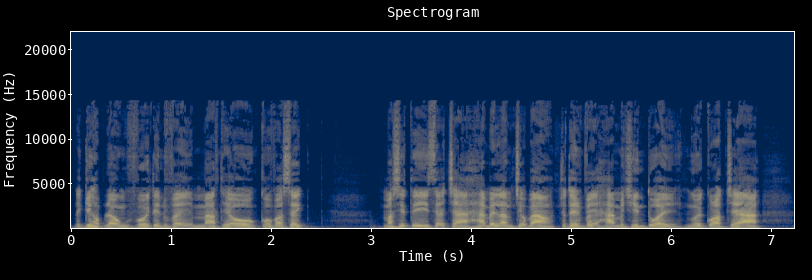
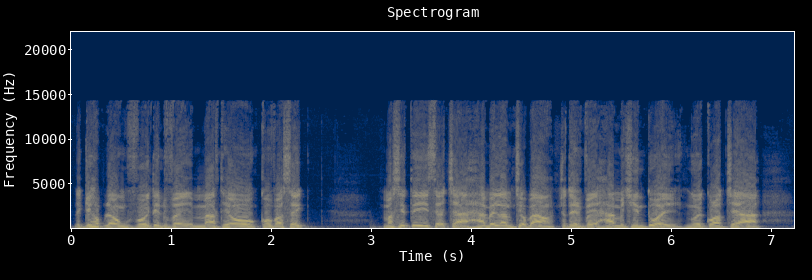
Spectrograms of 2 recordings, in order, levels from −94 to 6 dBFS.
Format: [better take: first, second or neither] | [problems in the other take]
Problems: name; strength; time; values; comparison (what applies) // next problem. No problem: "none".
first | distortion; heavy; 7 dB below the speech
